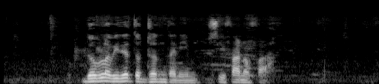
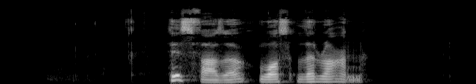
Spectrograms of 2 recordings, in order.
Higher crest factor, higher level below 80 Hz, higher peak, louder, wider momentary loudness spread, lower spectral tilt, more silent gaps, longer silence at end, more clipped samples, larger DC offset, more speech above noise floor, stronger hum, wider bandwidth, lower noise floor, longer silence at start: about the same, 20 dB vs 20 dB; first, -48 dBFS vs -68 dBFS; first, 0 dBFS vs -4 dBFS; about the same, -18 LUFS vs -20 LUFS; about the same, 12 LU vs 12 LU; first, -6 dB/octave vs -3 dB/octave; neither; about the same, 1.05 s vs 1.15 s; neither; neither; second, 38 dB vs 56 dB; neither; second, 11 kHz vs 15 kHz; second, -55 dBFS vs -76 dBFS; second, 0.85 s vs 1.7 s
